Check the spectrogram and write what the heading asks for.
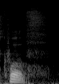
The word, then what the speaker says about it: Kvothe: My name is Quoth, pronounced nearly the same as Quoth.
